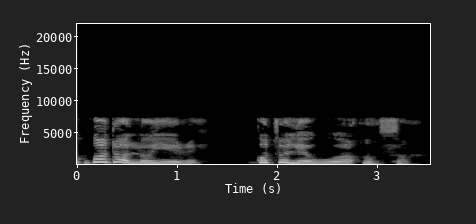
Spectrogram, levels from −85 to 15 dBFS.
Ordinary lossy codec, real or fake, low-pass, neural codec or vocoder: MP3, 48 kbps; real; 7.2 kHz; none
